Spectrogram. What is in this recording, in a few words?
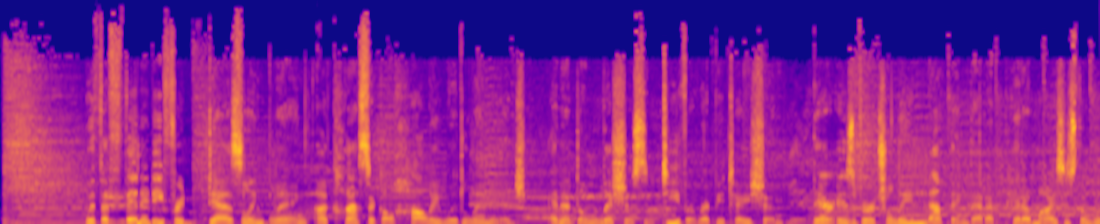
Narration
